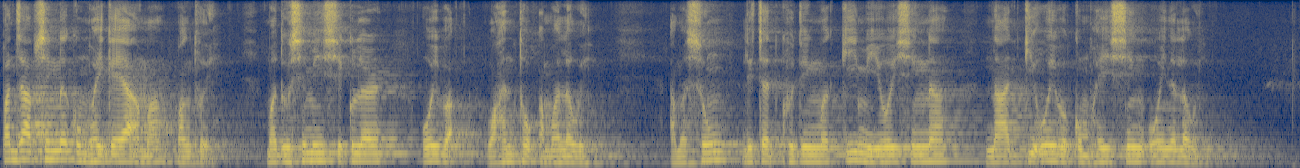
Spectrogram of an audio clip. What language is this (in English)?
Manipuri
